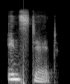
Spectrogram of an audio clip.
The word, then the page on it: instead: Indian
